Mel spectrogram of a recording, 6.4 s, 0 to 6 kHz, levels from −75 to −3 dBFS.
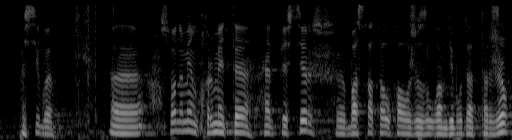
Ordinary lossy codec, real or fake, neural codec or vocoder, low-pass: none; real; none; 5.4 kHz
